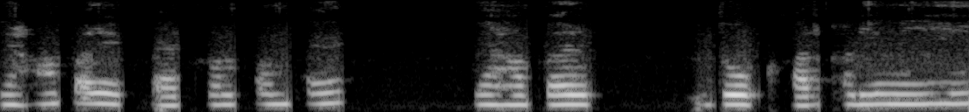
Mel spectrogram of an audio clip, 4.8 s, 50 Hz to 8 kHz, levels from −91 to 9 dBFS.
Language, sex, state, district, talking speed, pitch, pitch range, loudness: Hindi, female, Delhi, New Delhi, 160 wpm, 255 Hz, 250-265 Hz, -19 LUFS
